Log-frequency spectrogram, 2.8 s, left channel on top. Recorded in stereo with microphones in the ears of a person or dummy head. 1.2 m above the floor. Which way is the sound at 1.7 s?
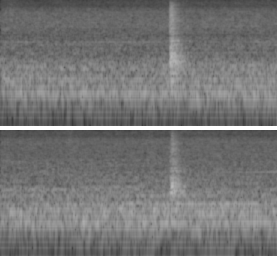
50° left (ahead or behind).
